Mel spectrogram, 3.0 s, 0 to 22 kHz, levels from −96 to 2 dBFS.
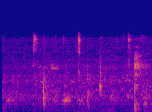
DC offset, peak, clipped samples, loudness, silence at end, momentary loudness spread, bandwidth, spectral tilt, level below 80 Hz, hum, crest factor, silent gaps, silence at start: under 0.1%; -10 dBFS; under 0.1%; -39 LUFS; 0 s; 20 LU; 7.6 kHz; -1 dB/octave; -70 dBFS; none; 32 dB; none; 0.05 s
